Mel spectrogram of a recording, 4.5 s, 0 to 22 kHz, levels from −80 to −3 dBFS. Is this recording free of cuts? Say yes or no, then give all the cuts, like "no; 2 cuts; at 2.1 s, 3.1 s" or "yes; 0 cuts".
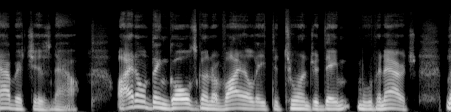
yes; 0 cuts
